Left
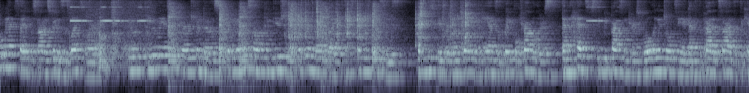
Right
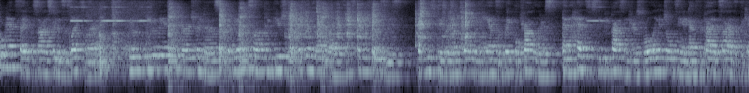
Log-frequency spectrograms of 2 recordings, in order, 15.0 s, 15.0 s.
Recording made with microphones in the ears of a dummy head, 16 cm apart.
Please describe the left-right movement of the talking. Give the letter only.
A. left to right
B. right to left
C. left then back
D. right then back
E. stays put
E.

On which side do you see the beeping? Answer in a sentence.
In this clip you hear the beeping on the left.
